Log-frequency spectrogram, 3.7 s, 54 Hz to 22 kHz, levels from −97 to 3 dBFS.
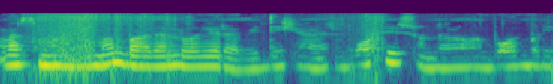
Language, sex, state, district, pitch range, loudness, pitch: Garhwali, female, Uttarakhand, Tehri Garhwal, 185-210 Hz, -17 LUFS, 195 Hz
